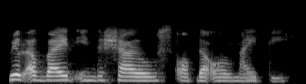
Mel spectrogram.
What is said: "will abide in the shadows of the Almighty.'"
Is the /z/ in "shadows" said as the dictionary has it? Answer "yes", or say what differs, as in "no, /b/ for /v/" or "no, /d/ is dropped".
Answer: no, /s/ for /z/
